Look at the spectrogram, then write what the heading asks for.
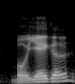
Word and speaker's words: Boyega: Boyega.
